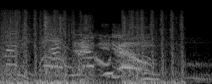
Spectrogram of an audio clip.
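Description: Dense bursts of automatic gunfire from the shooter game Rainbow Six: Vegas 2 rattle continuously in a chaotic firefight, with overlapping shots and faint voices mixed into the fire.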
